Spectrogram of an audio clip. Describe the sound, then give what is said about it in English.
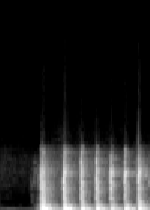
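Someone raps on a wooden vestry door about eight times in quick, even succession, the knocks firm, following a brief near-silence with no voices. “I think that's probably him now. Come in. The vestry door's not locked.”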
